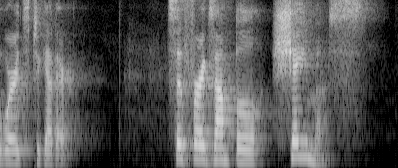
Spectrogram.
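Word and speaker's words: Séamus: So for example, sheamus, a masculine name, shame. Two syllables, two beats to the word. It's stuck together. The m the consonant is in the middle. Sha mus.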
